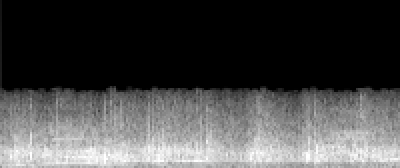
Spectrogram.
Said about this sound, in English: Come on, somebody clap your hands right now. Somebody shout, God has more.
